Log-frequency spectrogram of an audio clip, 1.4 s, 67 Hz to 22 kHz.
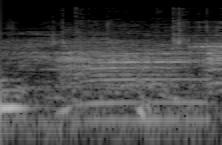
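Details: HF and Jersey cattle at a market in Bagalur near Hosur, India, on 13 February 2025; a faint, steady low moo holds one pitch for about a second under quiet background murmur.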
